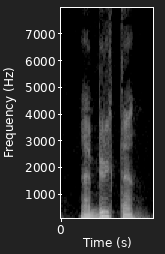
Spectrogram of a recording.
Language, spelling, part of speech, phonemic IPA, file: French, bulletin, noun, /byl.tɛ̃/, Fr-bulletin.ogg
- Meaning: 1. bulletin 2. newsletter 3. report card, school report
